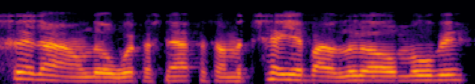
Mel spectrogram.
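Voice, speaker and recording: A man's voice: a little high, fairly even intonation, rapid-fire, clean tone, dry recording. Guy hosting a podcast, opinionated, says stuff twice for emphasis, kinda muffled and dry sound. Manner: emphatic, repeats himself for emphasis. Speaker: podcast host. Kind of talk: casual opinionated chat. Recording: dull, muffled lo-fi audio.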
